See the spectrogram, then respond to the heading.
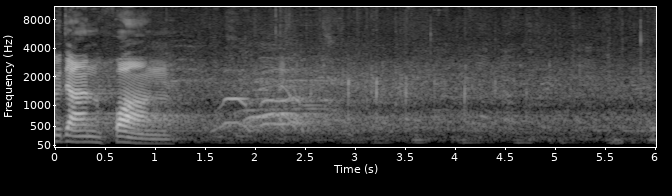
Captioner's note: cheering and applause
